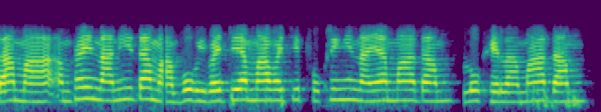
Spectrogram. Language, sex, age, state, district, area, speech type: Bodo, female, 45-60, Assam, Kokrajhar, rural, conversation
